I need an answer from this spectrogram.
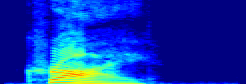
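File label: "cry", British English; gcompris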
